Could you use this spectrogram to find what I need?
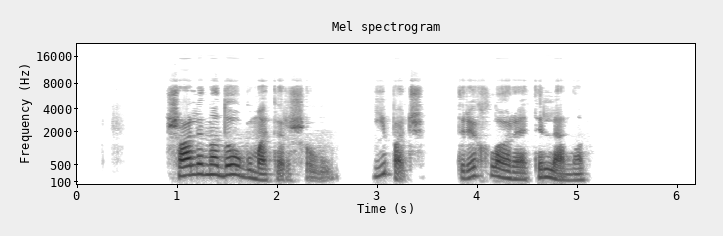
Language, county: Lithuanian, Šiauliai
